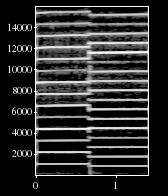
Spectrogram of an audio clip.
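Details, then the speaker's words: NE555 DIY electronic doorbell kit after assembly with a replacement 555 IC, on 9 V drawing 87 mA; pressing and releasing the button gives two frequencies, a clean tone dropping to a slightly lower steady pitch partway through, working normally. "and release, two frequency is generated."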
